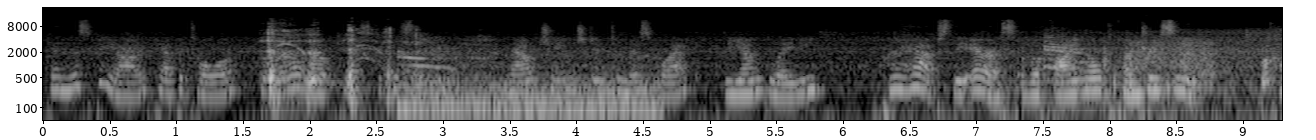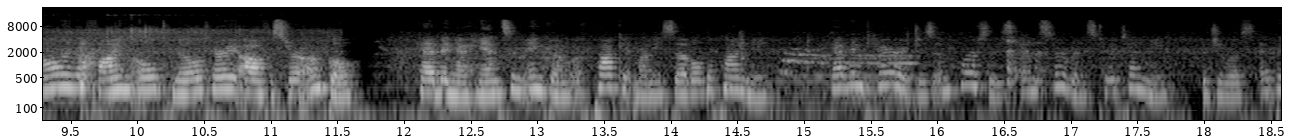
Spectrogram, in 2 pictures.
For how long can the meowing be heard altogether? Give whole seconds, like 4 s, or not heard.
5 s.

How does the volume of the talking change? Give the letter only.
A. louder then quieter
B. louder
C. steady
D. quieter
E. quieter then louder
A.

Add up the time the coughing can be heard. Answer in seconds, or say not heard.
4 s.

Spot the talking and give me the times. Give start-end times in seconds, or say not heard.
0.0-18.5.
